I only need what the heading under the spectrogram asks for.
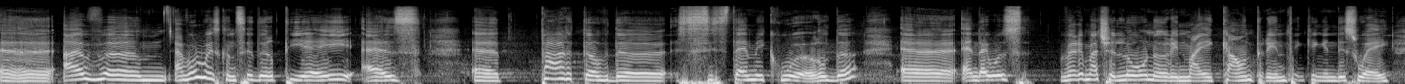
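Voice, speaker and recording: With an Italian accent, a woman of medium pitch speaks very slowly, her loudness very even and her pitch variation ordinary. Noticeable background noise is present. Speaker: transactional analysis practitioner. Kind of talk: interview. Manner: hesitant.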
